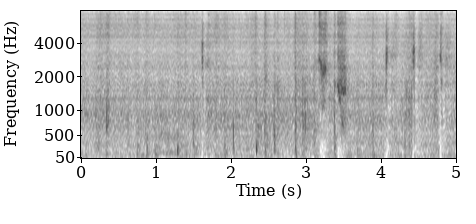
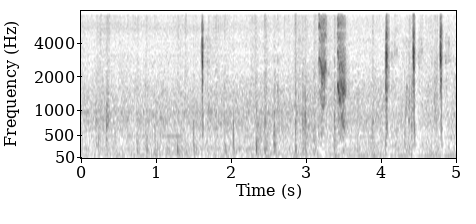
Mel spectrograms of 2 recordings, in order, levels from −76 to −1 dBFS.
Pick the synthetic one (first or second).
first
